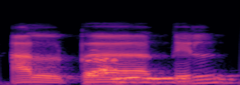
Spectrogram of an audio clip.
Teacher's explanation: baca agak berat ya jangan sampai sama dengan ta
